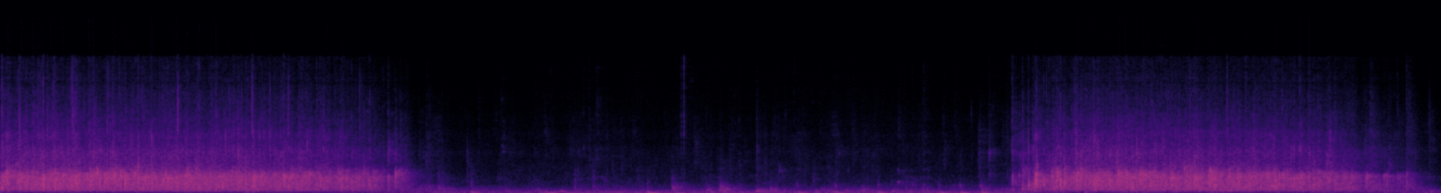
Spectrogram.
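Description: Graduation audience applause at an academy commencement ceremony, loud sustained clapping that stops abruptly partway through, leaving quieter room noise and scattered shuffling before a second burst of applause resumes.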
